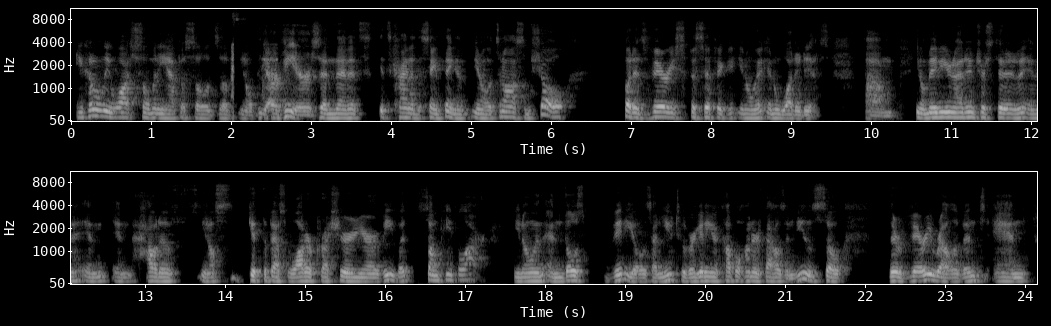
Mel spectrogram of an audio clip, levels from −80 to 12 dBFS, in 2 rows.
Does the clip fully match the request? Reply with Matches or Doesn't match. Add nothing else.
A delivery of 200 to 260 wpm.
Matches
